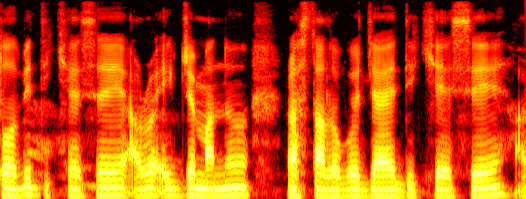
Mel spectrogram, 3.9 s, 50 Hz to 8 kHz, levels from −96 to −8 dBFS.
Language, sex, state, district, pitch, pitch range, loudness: Nagamese, male, Nagaland, Kohima, 105 Hz, 100-115 Hz, -20 LUFS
